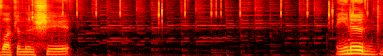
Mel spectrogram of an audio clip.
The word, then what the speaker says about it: Enid: left in this sheet Enid with an e at the end Enid Enid silent E I don't know see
